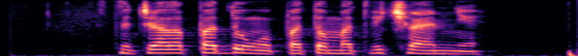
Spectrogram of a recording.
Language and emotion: Russian, angry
